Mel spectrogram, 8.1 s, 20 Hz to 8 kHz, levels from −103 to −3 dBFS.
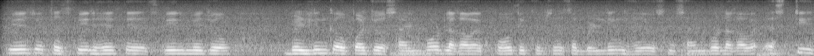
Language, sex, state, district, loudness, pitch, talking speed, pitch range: Hindi, male, Punjab, Kapurthala, -16 LUFS, 165 Hz, 230 wpm, 155-175 Hz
